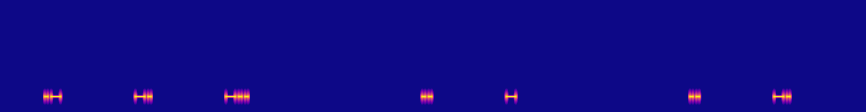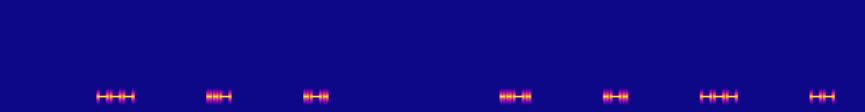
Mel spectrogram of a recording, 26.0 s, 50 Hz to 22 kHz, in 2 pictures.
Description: Morse code, heard as a keyed tone, about 25 wpm, spaced as for 7 wpm, 600 Hz. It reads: AND IT IN OUR FROM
